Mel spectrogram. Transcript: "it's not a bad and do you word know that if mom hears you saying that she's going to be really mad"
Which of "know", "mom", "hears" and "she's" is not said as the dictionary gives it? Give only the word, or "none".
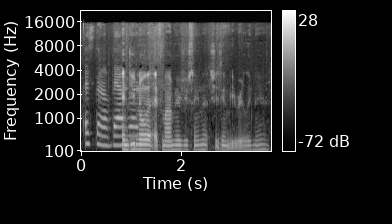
none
